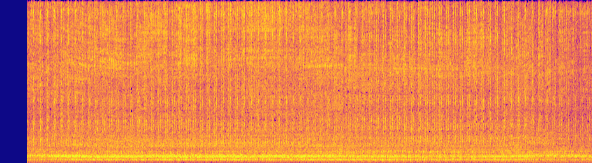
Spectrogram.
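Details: Mazda Miata petrol engine, first start after sitting months, idles with a quick, fairly regular ticking/knock of three or four beats a second plus an electrical noise; cause unknown, a new engine was suggested.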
